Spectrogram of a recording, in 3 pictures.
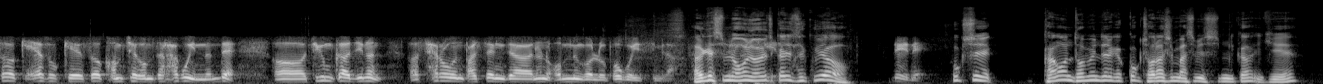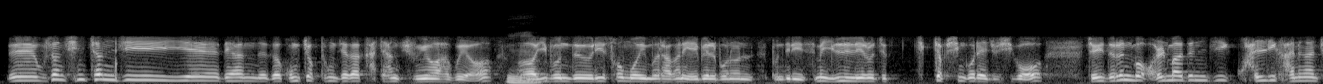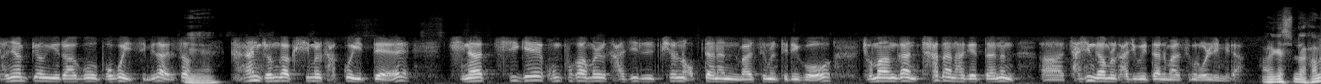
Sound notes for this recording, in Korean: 전화연결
